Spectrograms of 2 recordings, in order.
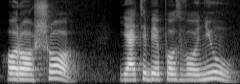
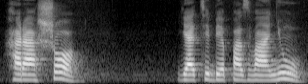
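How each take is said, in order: First: Unstressed o vowels sound like o. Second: Unstressed o vowels sound like a. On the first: "Die Aussprache vom Norden" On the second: "Die Moskauer Aussprache"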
